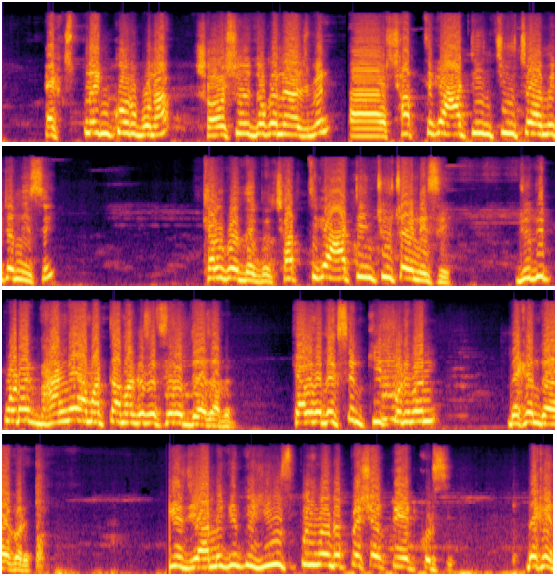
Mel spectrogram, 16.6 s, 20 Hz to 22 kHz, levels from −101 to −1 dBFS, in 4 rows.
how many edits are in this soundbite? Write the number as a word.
two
